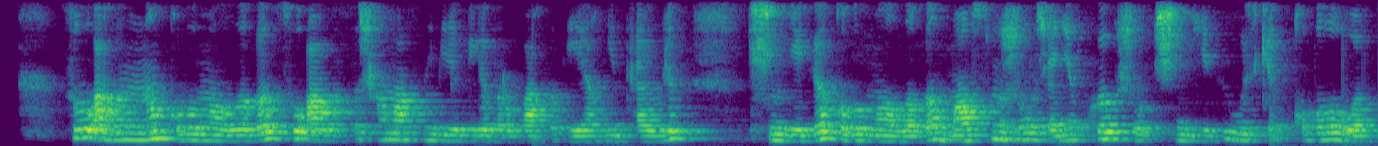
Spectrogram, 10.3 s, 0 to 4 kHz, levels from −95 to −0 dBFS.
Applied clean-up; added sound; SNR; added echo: none; none; none; reverberation time 0.7 s.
